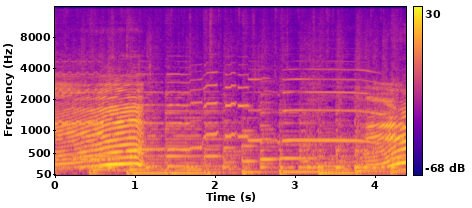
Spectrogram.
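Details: A herded tame cow moos during the day: one long, slightly falling moo opens the clip and a second, rising moo begins at the end, over continuous upbeat music with a thumping beat.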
